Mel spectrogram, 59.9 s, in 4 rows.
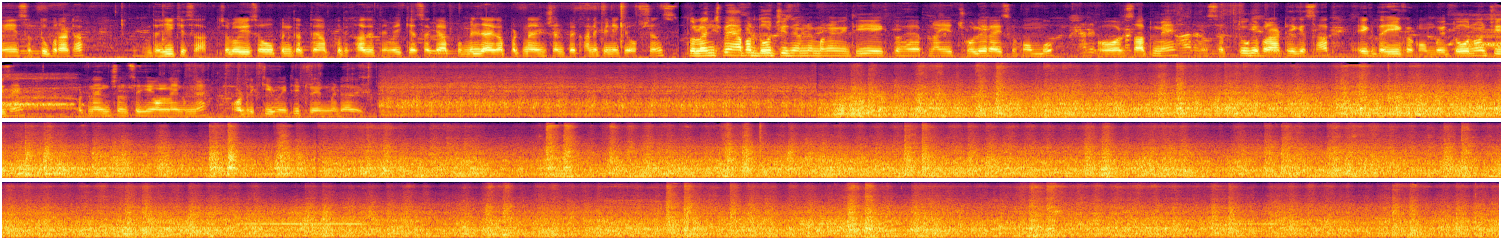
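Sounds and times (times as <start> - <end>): passenger train rumbling: 0.0 - 59.9
wheels clattering over rail joints: 16.2 - 59.9.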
